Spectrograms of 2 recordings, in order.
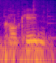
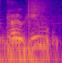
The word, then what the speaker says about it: Cocking: Four miles away from Cocking. How do you pronounce Cocking? Is it Cocking? Coking? Someone in the village might say, Cocking, dear man. It's not cocking, it's coking.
